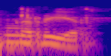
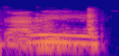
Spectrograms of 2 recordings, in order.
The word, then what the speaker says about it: career: Career ya, bacanya career, bukan karir. The lyricist has been writing realistic song since the beginning of his career.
